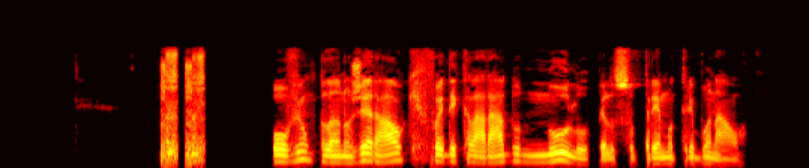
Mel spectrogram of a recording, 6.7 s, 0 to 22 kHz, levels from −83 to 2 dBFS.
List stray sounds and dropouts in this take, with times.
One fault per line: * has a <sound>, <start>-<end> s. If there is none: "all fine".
* has a laugh, 1.3-1.7 s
